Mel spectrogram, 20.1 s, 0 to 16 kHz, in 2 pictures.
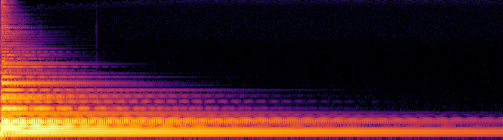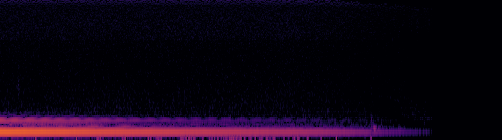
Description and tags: Guitar, Acoustic, GMaj7 Chord
Raw audio of an acoustic guitar playing a G-major 7th chord (G-B-D-F#) with the strings left open to resonate until their natural decay. The recorder was about 30cm from the guitar.
An example of how you might credit is by putting this in the description/credits:
The sound was recorded using a "Zoom H6 (XY) recorder" on 13th June 2018.
7th, acoustic, chord, guitar, major, seventh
